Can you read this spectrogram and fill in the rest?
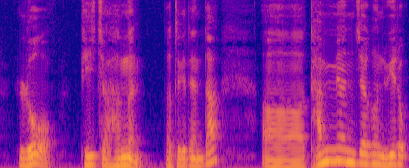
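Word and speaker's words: ρ: 그래서 이 비저항을 기호로는 로라고 씁니다. 로. 그리스 문자인데 로, RHO라 적거든요. 로라고 읽어요.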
